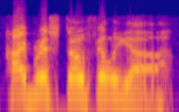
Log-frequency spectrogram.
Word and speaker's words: hybristophilia: Let's first talk about hybristophilia. – Yes. – Is that how I pronounce it? – Yes, you said it correctly, and it's with one of your friends.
